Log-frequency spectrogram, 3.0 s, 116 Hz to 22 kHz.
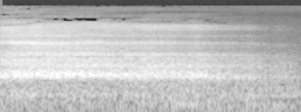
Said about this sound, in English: So inhaling through the nose for 4, holding for 7, and then exhaling for 8. So a long exhale through the mouth.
